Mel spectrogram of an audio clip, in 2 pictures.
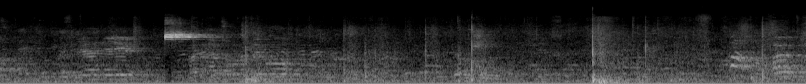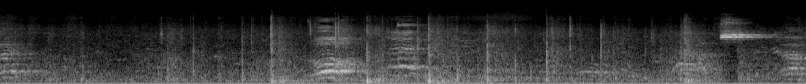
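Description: Youth basketball game in an echoing gym: a referee's whistle blows in a short shrill blast about two seconds in and again near the end. In between, the ball bounces on the court floor and players and spectators shout.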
